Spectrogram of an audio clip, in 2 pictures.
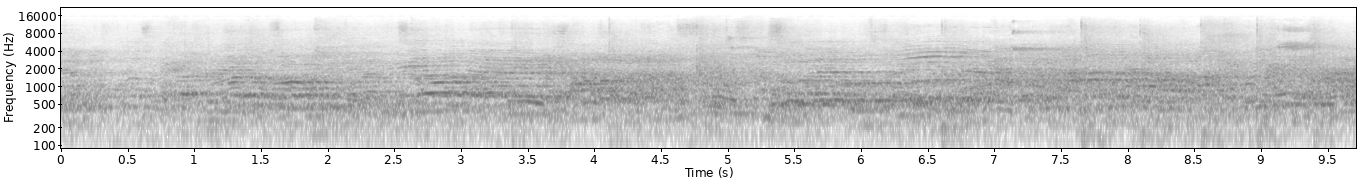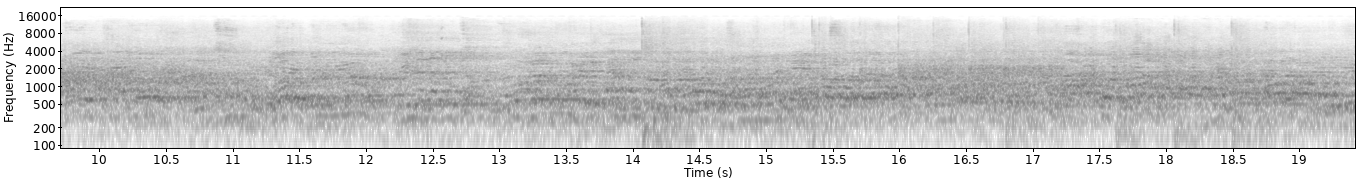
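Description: A crowd of people chatter and shout in a large echoing court.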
